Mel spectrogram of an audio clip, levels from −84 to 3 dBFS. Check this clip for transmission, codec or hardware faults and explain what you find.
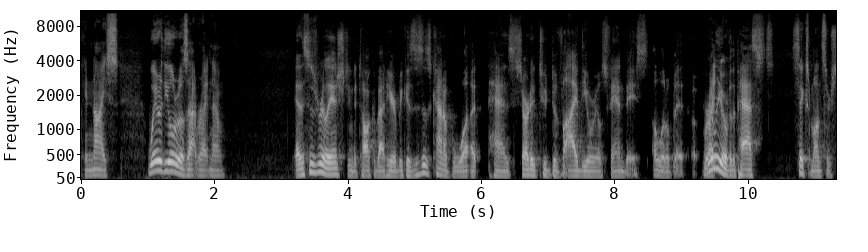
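No transmission, codec or hardware fault can be heard anywhere in the speech recording, and the signal stays continuous and steady throughout.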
